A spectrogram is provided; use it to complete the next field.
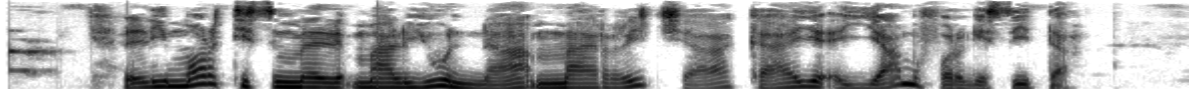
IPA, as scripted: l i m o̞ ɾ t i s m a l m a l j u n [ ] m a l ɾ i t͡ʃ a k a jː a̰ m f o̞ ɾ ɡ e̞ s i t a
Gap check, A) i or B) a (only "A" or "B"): B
